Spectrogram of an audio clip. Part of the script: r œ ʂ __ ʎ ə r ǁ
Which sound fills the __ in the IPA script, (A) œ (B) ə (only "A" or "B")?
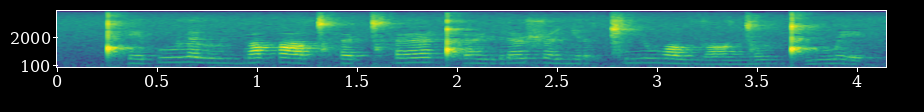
A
